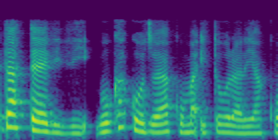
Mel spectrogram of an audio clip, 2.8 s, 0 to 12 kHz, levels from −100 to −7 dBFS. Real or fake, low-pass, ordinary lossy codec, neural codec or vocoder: fake; 7.2 kHz; none; codec, 16 kHz, 0.9 kbps, LongCat-Audio-Codec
